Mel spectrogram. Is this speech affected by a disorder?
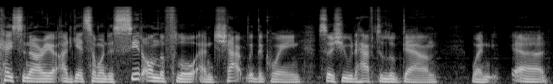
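No.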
